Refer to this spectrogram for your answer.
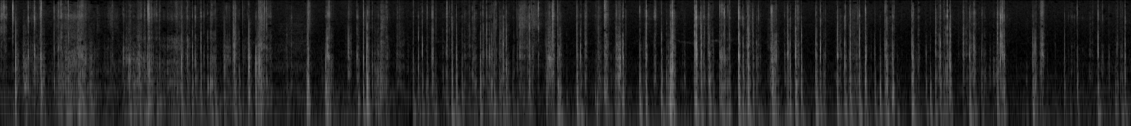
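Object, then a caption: Emery board nail file. Long natural nails tap and scratch the abrasive surface of a long, thin emery board nail file held horizontally in both hands. The sound is a dense run of quick, dry clicks and gritty scrapes. It sits mostly low with faint bright edges, and each hit dies away almost at once.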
